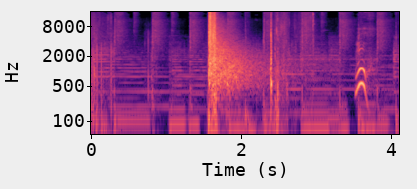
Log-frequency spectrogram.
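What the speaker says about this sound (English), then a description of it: "Let's put a round down there, see how it goes." Suppressed rifle firing one Winchester 168 grain Match King round at an office chair target outdoors: a single sharp muffled crack followed by a decaying rumble, with a whooping voice moments later.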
